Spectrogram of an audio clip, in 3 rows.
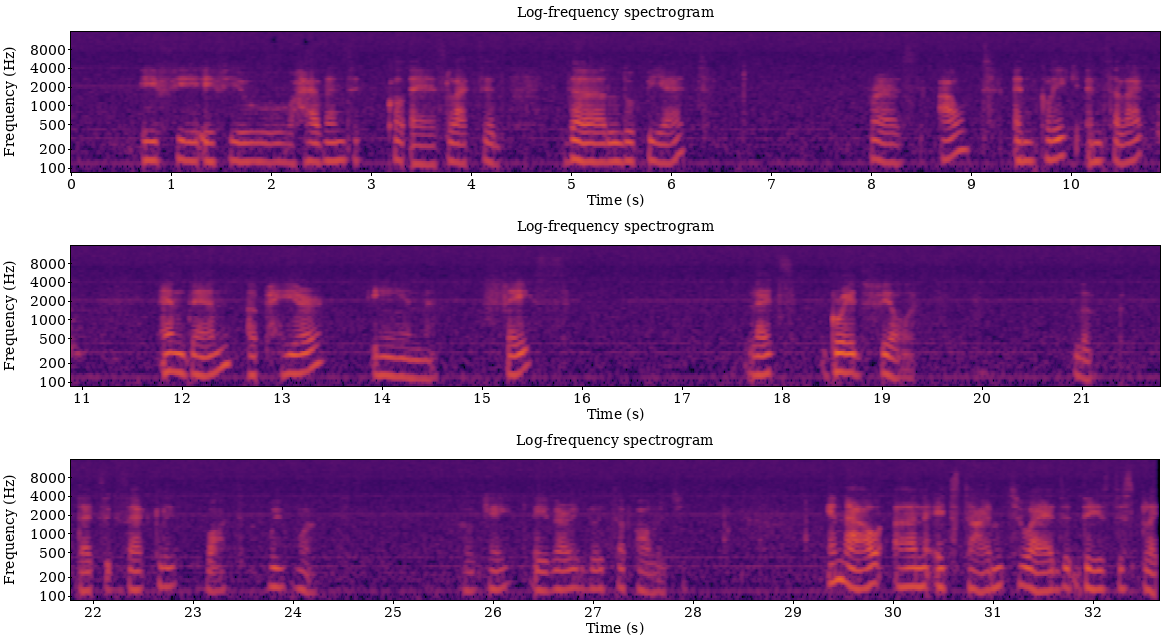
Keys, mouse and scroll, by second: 10.5 middle click, 15.2 click, 19.6 middle click, 26.4 scroll down 4, 26.9-27.4 scroll up 2, 27.4 Tab, 27.6 middle click, 28.4 scroll down 1, 28.6 middle click, 29.1 scroll up 2.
